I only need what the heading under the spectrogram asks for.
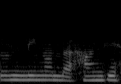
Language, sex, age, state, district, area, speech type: Manipuri, female, 18-30, Manipur, Senapati, rural, conversation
